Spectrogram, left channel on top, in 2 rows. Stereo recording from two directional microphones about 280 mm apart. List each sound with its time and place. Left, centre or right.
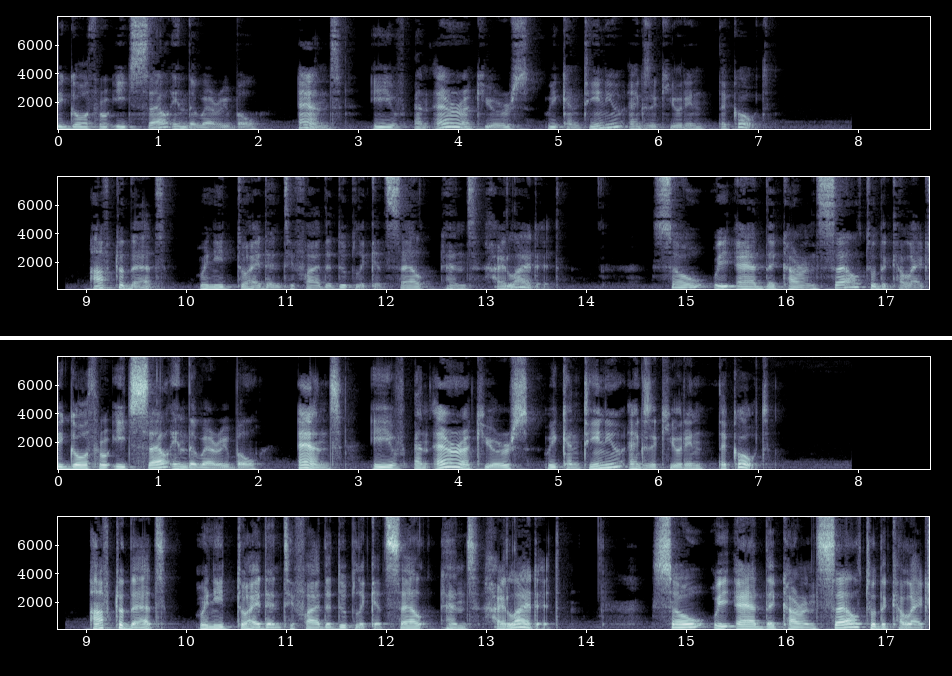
0.0 s speech: right
9.0 s speech: right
